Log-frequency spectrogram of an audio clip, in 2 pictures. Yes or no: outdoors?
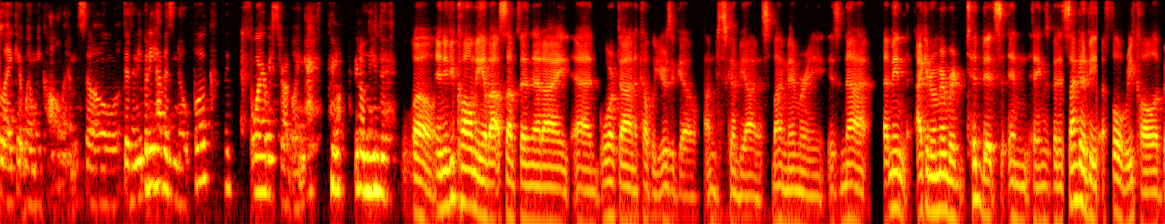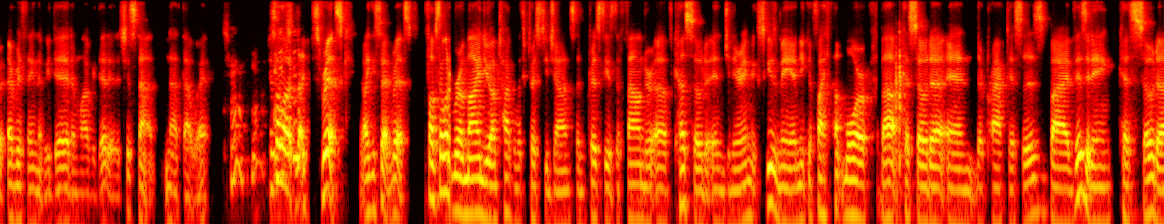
no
